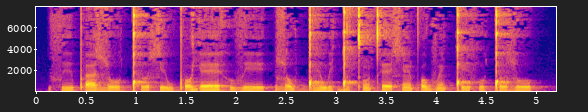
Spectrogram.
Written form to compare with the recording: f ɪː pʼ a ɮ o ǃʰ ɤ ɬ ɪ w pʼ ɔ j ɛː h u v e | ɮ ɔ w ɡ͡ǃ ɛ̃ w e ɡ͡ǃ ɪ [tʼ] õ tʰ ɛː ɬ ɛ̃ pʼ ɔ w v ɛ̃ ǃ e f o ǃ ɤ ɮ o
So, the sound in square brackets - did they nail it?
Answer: yes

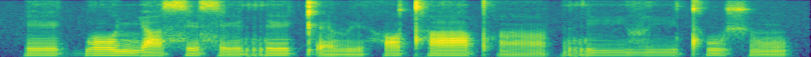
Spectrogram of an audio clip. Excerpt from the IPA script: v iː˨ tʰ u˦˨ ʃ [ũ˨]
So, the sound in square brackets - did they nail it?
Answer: yes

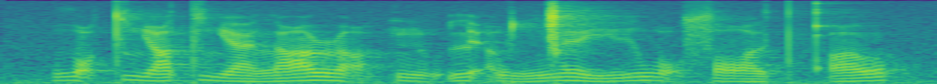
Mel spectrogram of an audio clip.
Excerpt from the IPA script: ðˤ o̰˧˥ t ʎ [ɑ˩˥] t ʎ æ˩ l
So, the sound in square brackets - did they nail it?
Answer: yes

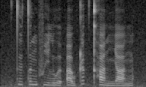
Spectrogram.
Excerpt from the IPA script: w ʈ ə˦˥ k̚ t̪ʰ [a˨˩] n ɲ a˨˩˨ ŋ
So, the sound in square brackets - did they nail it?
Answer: yes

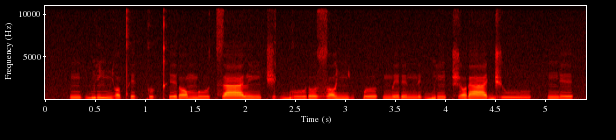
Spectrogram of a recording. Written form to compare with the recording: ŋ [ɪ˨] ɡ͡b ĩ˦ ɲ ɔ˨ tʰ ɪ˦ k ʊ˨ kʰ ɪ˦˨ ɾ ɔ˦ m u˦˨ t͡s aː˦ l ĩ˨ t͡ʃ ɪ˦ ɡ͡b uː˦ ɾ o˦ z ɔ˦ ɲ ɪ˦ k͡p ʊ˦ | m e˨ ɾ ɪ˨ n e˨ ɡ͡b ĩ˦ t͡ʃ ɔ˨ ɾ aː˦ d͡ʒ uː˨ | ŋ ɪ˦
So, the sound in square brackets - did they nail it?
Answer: no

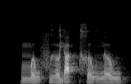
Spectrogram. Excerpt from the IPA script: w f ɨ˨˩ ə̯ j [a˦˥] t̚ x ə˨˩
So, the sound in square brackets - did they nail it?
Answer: no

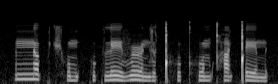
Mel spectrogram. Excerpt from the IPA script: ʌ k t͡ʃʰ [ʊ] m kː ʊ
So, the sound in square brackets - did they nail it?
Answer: yes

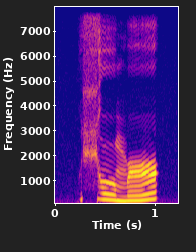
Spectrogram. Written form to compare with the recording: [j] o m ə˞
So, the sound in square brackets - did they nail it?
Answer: no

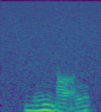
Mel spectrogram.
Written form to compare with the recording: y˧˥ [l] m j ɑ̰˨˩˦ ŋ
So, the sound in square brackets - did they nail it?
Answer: no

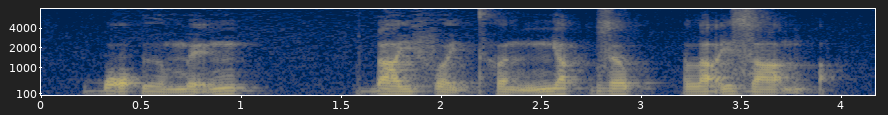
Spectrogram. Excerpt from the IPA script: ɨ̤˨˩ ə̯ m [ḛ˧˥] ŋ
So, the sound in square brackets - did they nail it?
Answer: yes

